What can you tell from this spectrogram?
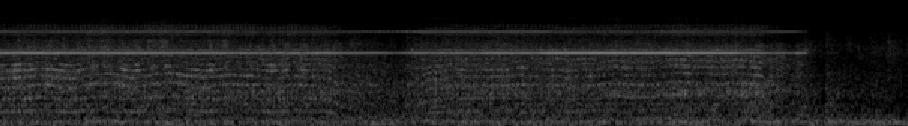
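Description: Cordless drill running steadily with a small bit, drilling into a plastic rivet head on a power antenna housing. It stops near the end. The bit is not starting straight because the hole was not center-punched first.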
